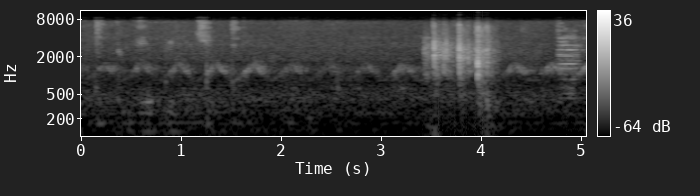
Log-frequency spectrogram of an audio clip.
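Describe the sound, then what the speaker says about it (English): Fingers tap out quick, soft keystrokes on a computer keyboard, light irregular clicks with a louder flurry near the end, over a faint low background tone. "I'm typing on ChatGPT right now"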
